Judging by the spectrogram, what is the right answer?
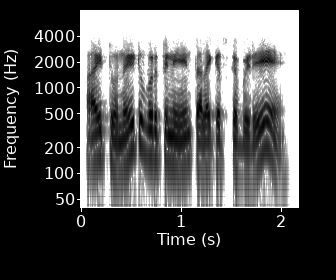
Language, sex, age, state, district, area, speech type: Kannada, male, 30-45, Karnataka, Chamarajanagar, rural, conversation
